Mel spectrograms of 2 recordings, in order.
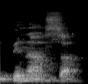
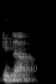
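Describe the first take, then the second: First: The word is said with its full final syllable. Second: The word is said with the final syllable dropped. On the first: This is the word as said in Pali. "speaking Pali, they can perfectly well say vinasa" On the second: This is the word as borrowed into Thai. "as the word has gone into Thai, they just go vina"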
